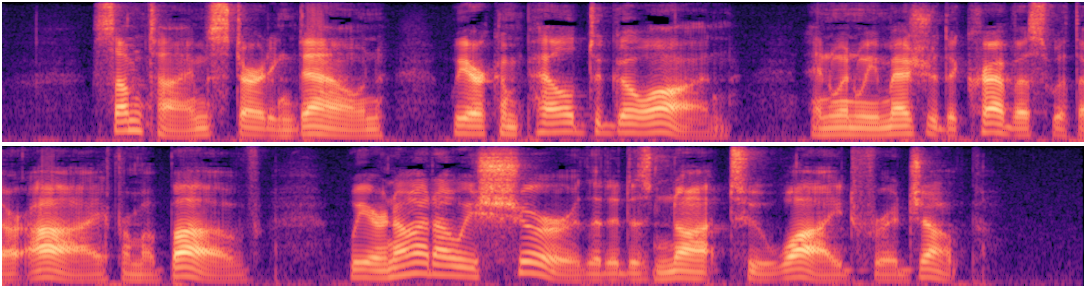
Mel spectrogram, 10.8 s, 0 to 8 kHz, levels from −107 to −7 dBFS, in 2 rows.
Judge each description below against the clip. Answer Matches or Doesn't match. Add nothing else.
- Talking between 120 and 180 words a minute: Doesn't match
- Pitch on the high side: Doesn't match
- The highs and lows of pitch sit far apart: Matches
